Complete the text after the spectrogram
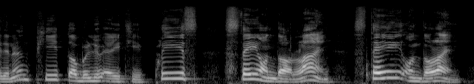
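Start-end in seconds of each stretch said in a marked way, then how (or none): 1.5-3.3 very slow, "Please" stressed, "stay" also stressed; strong PLEASE. Shown as a demonstration. Teacher models the sentence slowly, stressed "Please" and "stay". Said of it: "please가 너무 세기 때문에". 3.5-4.6 slow "Stay on the line" with Stay stressed. Shown as a demonstration. Teacher models the phrase, stressed "Stay". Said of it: "stay에도 적지 않게 강세가".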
